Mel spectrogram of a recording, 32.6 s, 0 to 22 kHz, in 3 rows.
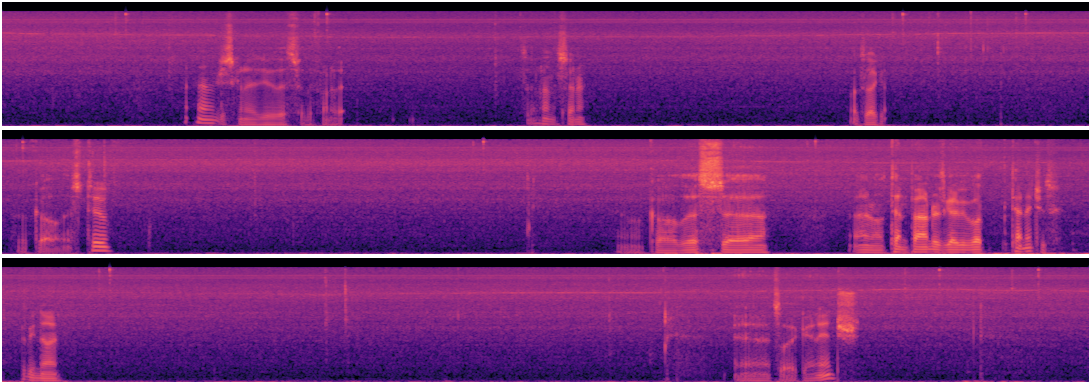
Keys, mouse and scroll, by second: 1.1 click, 1.7 c, 3.1 click, 4.9 middle click, 8.9 click, 9.2 Escape, 9.4 Escape, 9.6 d, 10.1 click, 11.0 click, 13.5 c, 15.6 click, 16.8 scroll up 1, 18.9 click, 22.0 Escape, 22.7 click, 26.4 x, 27.8 middle click, 30.8 click, 31.8 click.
